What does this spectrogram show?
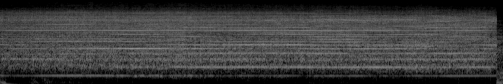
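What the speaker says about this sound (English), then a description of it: "I then gave the shelves a light round over on the edges with my trim router" A trim router rounding over the edges of plywood loft shelves, a steady high-pitched whine with a smooth cutting hiss that holds loud and even throughout, then cuts off at the end.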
